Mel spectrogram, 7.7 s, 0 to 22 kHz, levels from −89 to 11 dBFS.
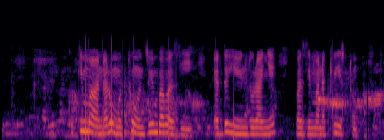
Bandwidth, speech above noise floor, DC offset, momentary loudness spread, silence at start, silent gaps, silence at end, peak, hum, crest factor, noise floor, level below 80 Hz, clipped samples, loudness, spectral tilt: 7.4 kHz; 24 dB; under 0.1%; 18 LU; 0.05 s; none; 0 s; -16 dBFS; none; 18 dB; -55 dBFS; -62 dBFS; under 0.1%; -32 LUFS; -4 dB/octave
